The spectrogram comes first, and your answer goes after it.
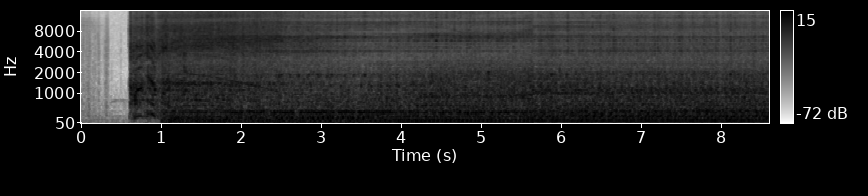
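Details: Toyota abandoned 20+ years in a junkyard, after fitting a new carburetor and fuel filter: it catches at once and settles into a smooth, steady idle with an even low hum, and it is charging.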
